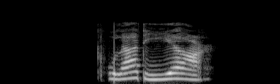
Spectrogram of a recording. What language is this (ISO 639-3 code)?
zho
